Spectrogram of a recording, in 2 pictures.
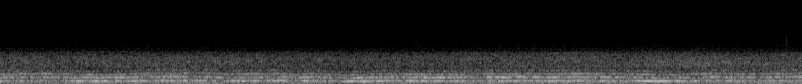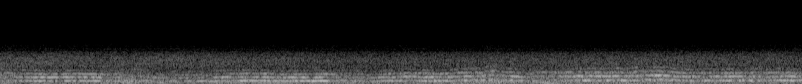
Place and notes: Neos Kosmos, Athens - wind in window
Interconti hotel, wind blowing through a window
(Sony PCM D50)
8 April, 18:40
